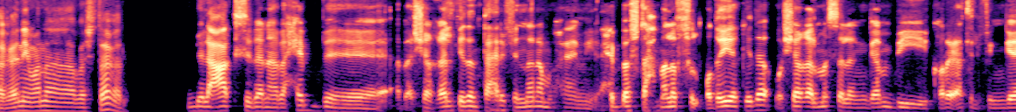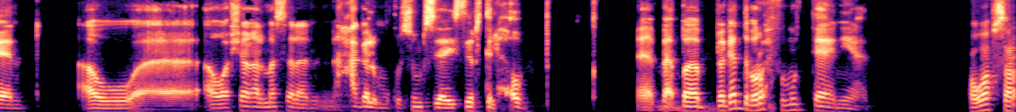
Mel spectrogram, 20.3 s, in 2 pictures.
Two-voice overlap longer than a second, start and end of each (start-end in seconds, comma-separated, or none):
none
